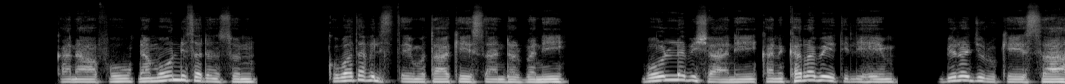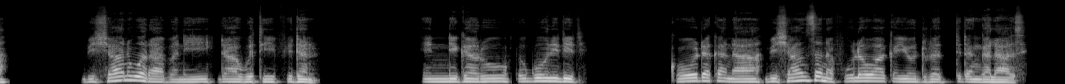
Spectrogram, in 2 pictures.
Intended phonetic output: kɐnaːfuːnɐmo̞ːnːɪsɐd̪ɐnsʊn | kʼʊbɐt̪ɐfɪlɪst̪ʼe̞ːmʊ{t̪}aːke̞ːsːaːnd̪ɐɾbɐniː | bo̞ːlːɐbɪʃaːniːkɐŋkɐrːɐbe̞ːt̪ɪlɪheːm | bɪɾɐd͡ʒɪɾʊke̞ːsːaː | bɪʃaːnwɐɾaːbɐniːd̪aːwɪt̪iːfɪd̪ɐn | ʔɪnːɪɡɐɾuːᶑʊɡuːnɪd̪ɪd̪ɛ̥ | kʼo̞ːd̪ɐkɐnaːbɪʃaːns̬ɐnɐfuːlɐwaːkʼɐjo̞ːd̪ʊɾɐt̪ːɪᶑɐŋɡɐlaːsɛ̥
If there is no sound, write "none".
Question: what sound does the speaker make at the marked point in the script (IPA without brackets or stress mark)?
t̪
